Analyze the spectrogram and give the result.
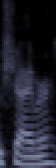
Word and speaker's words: Scheimer: Lou Scheimer, is that how you say it? – Yeah.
